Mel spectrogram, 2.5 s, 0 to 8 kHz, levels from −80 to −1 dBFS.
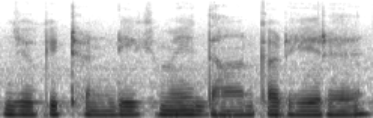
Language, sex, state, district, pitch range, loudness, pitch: Hindi, male, Madhya Pradesh, Umaria, 100-105 Hz, -17 LUFS, 100 Hz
